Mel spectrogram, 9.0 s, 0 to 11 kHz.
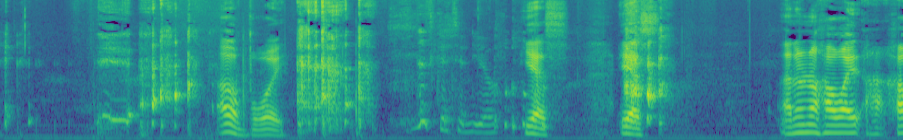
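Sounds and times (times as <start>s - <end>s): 
person coughing: 1.1s - 2.0s, 3.0s - 3.8s, 6.2s - 6.8s
speech: 2.2s - 3.0s, 4.6s - 6.7s, 7.8s - 9.0s.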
